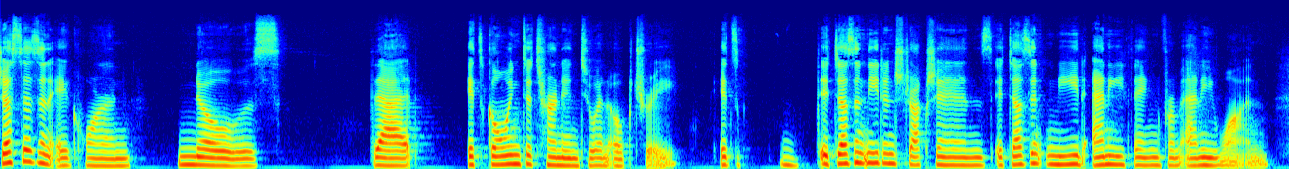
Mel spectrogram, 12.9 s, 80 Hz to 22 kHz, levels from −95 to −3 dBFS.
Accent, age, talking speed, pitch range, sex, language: American, 40-59, 115 wpm, 165-195 Hz, female, English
